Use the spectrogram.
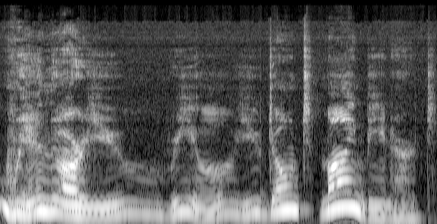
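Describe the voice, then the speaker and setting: A man puts on a character voice. He speaks at a very slow pace and a fairly high pitch. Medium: read story. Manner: gentle, unhurried, wise.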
